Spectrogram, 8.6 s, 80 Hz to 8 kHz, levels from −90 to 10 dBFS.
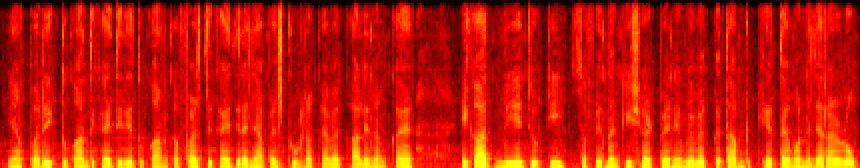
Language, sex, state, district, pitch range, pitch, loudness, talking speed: Hindi, female, Bihar, Araria, 180-195 Hz, 185 Hz, -19 LUFS, 325 wpm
